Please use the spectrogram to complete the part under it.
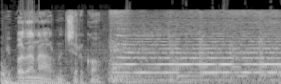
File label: trailer dialogue tones; ajith; aarambam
